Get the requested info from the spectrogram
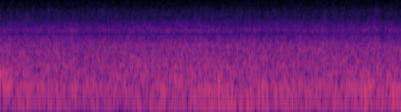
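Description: Steady hiss of light rain falling, an even wash of noise with no breaks.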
